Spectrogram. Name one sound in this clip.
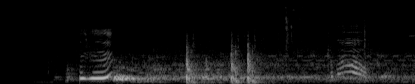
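A man knocks on a door.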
